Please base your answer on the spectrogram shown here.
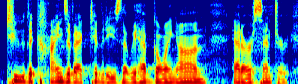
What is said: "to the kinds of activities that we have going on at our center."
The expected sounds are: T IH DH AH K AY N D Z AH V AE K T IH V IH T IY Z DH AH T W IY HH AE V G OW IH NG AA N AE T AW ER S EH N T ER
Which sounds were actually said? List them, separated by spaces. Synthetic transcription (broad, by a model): T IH DH AH K AY N D Z AH V AE K T IH V IH T IY Z DH AH T W IY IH V G OW IH NG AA N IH T AW ER S EH N T ER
